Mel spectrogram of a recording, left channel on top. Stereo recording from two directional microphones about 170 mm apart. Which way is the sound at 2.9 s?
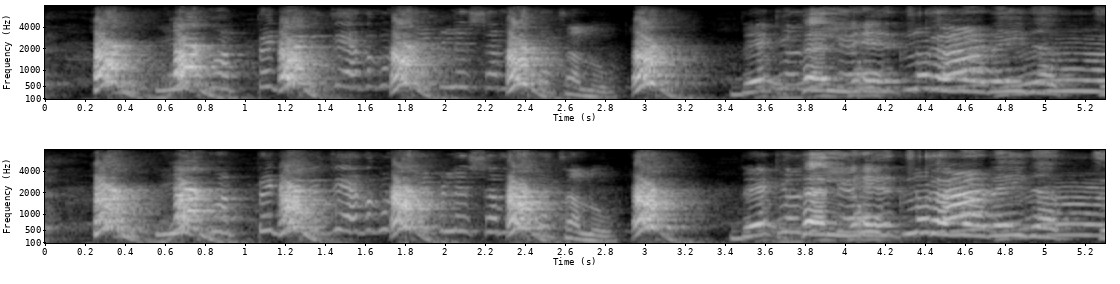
20° left (ahead or behind).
